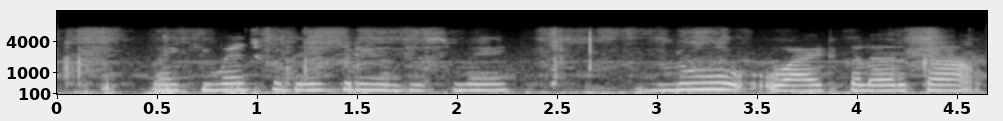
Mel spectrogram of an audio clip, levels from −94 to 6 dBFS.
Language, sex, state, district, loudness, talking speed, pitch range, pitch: Hindi, male, Chhattisgarh, Raipur, -14 LUFS, 155 wpm, 245-265 Hz, 255 Hz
